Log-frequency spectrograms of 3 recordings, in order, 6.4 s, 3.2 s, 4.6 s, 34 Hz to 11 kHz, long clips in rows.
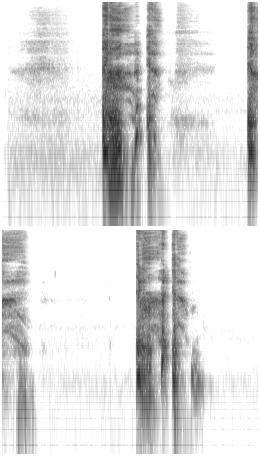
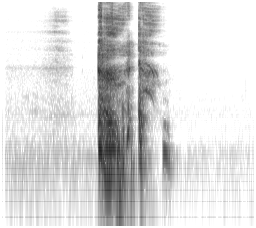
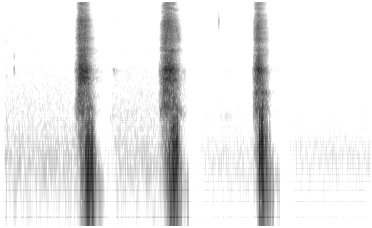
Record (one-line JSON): {"three_cough_length": "6.4 s", "three_cough_amplitude": 28343, "three_cough_signal_mean_std_ratio": 0.32, "cough_length": "3.2 s", "cough_amplitude": 32077, "cough_signal_mean_std_ratio": 0.31, "exhalation_length": "4.6 s", "exhalation_amplitude": 32768, "exhalation_signal_mean_std_ratio": 0.26, "survey_phase": "beta (2021-08-13 to 2022-03-07)", "age": "18-44", "gender": "Female", "wearing_mask": "No", "symptom_cough_any": true, "symptom_runny_or_blocked_nose": true, "symptom_shortness_of_breath": true, "symptom_sore_throat": true, "symptom_abdominal_pain": true, "symptom_fatigue": true, "symptom_headache": true, "symptom_onset": "3 days", "smoker_status": "Current smoker (e-cigarettes or vapes only)", "respiratory_condition_asthma": true, "respiratory_condition_other": false, "recruitment_source": "Test and Trace", "submission_delay": "1 day", "covid_test_result": "Positive", "covid_test_method": "LAMP"}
